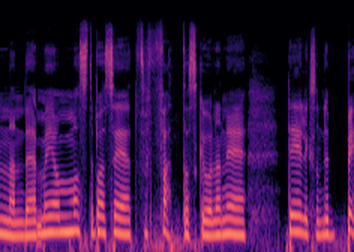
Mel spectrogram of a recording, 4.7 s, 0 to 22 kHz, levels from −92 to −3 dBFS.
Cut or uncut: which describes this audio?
uncut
